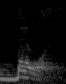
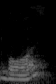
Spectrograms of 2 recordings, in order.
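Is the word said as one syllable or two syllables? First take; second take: two syllables; one syllable. First: The word is drawn out into two syllables. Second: The word is said as one short syllable. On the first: "it's a two-syllable word" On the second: "you don't say boy"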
